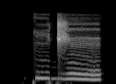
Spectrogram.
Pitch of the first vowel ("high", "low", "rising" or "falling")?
low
